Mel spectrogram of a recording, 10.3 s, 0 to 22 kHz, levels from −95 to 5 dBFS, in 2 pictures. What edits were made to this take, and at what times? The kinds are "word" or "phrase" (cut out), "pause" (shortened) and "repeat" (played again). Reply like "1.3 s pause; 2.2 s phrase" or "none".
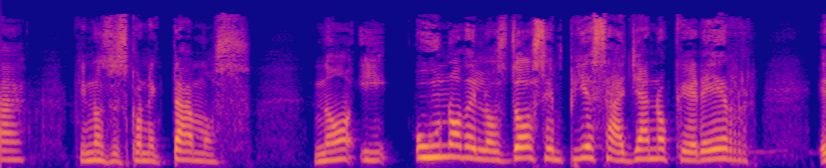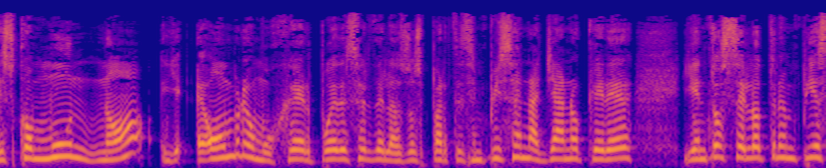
none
